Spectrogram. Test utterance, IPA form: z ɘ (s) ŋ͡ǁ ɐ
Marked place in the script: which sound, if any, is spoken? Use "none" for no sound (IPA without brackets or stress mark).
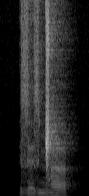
z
